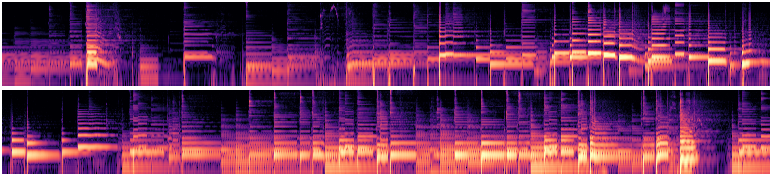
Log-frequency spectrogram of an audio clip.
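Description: Solo acoustic guitar playing an instrumental passage of picked single notes and chords. It is softer and sparser at first and grows fuller about ten seconds in, with a steady bass line joining from a little past the middle.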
